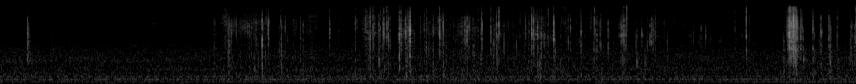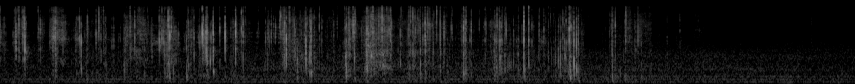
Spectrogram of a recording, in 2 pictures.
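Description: Foil wrapper of a Panini Revolution trading-card pack being crinkled and torn open by hand. A light crackling starts about two seconds in. It turns into louder, dense crackling and tearing from about eight seconds in, and stops about fifteen seconds in.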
